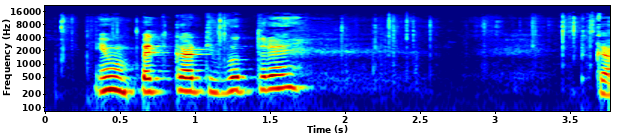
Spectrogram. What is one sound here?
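Foil card packets crinkle as hands pick them up.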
